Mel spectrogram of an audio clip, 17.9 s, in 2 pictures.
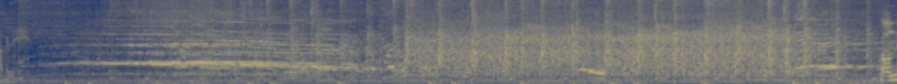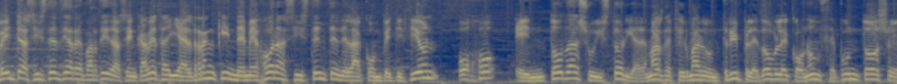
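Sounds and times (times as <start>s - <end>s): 
whoops and high cheering shouts: 0.6s - 4.4s, 7.2s - 8.8s
teammates applauding: 1.4s - 9.7s
speech: 8.9s - 17.9s.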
